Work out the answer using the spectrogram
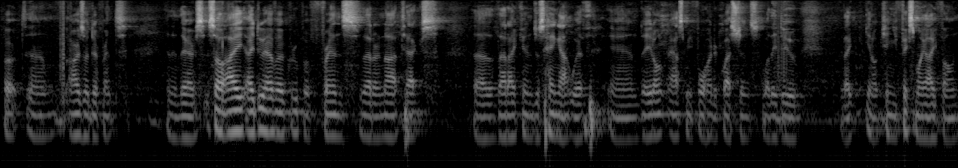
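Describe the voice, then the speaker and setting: A man's voice: low voice, flat delivery, a little slow, fairly bright tone, a little hiss or hum. A middle-aged man from Taiwan speaking on a panel at a fireside chat, candid and self-deprecating, with frequent restarts.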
